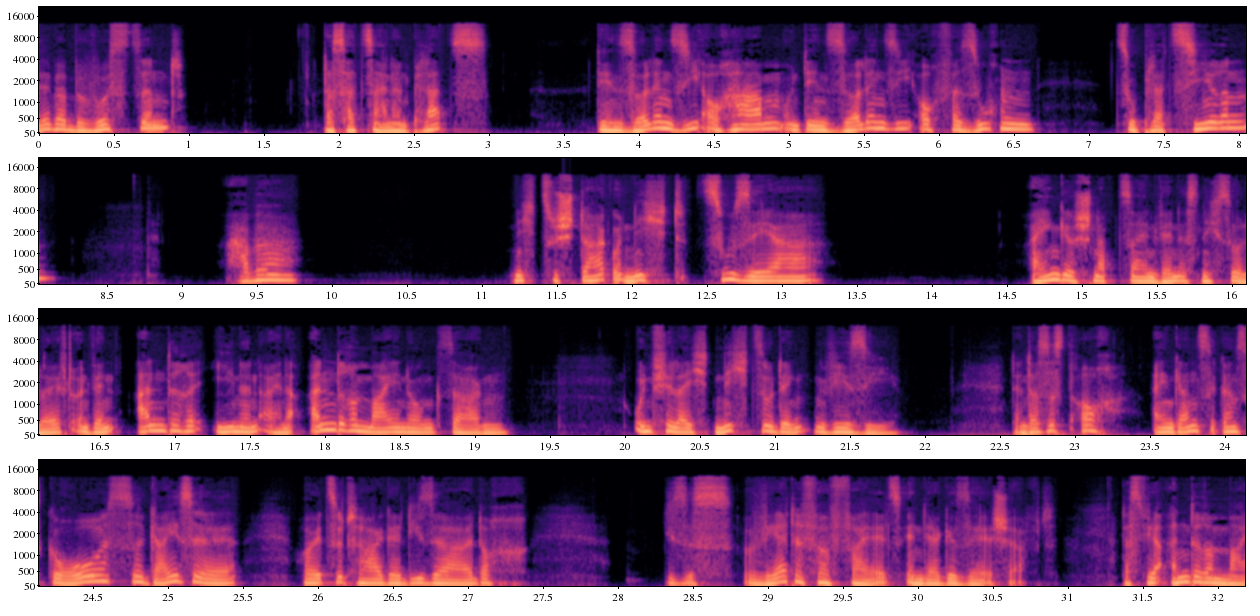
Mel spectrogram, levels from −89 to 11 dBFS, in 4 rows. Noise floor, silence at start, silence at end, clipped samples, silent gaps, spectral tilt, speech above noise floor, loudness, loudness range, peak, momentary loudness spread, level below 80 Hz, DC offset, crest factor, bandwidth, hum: -63 dBFS; 0 s; 0 s; under 0.1%; none; -6.5 dB/octave; 54 dB; -11 LUFS; 4 LU; 0 dBFS; 8 LU; -36 dBFS; under 0.1%; 12 dB; 13 kHz; none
